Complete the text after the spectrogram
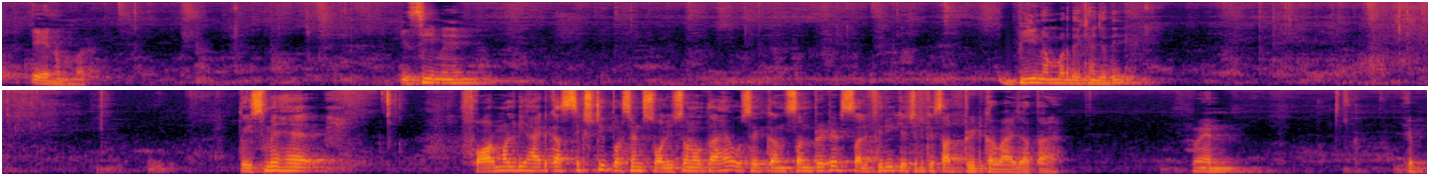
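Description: A man speaks calmly nearby, pausing often.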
